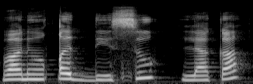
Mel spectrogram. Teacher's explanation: وَنَحْنُ نُسَبِّحُ بِحَمْدِكَ وَنُقَدِّسُ، سین ہے حروف صفریہ میں سے، اس کا یہ خاص خیال رکھنا ہے کہ سین کی آواز صاد سے ملتی جلتی نہیں ہونی چاہیے، یعنی سین اور صاد میں فرق ہونا چاہیے، سین کی آواز سیٹی کی طرح نکلتی ہے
